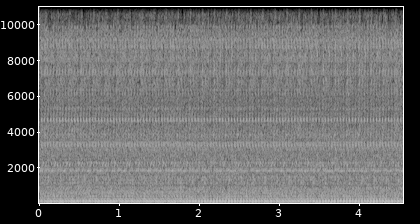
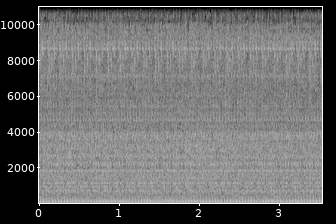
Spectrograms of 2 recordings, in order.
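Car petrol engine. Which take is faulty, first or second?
second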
